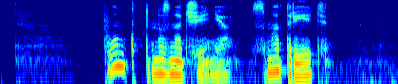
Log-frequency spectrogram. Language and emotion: Russian, sad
